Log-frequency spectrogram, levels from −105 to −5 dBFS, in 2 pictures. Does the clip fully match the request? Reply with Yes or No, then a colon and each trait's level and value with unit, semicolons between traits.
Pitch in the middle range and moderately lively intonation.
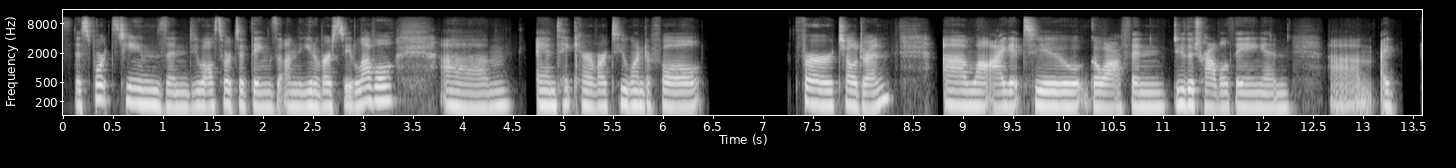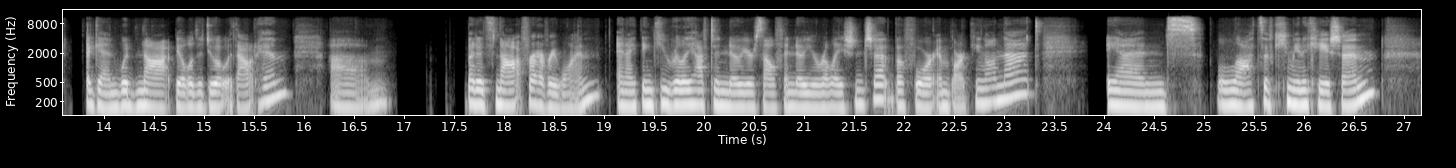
No: medium, 165 Hz; narrow, 2.2 semitones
